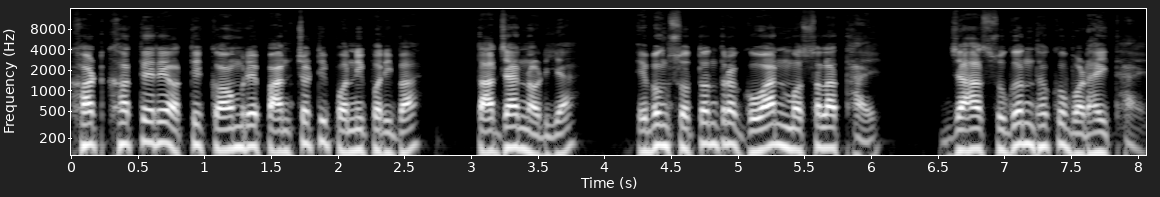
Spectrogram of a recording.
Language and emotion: Odia, neutral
